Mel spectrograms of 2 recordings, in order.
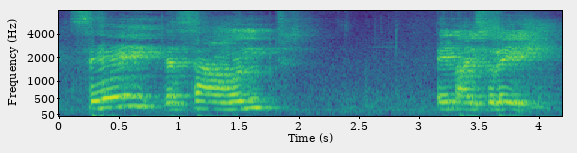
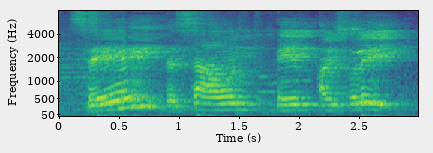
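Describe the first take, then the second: First: "say the sound" drawn out slowly, word by word; slow, deliberate. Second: Said in the usual way. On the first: Shown as a demonstration. Teacher slows down to model the technique for students.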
